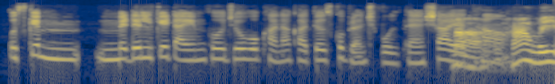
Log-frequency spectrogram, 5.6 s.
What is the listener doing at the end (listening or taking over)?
taking over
